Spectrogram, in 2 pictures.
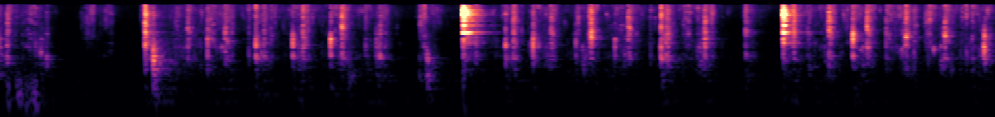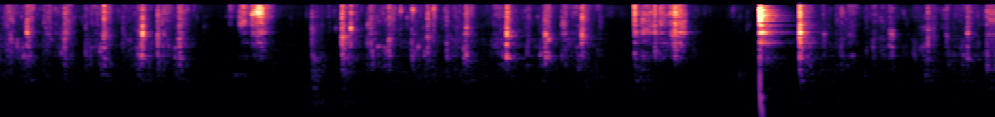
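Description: A spoon stirring besan batter thick with chopped onion, tomato and chilli in a glass bowl: irregular clinks and scrapes of the spoon against the glass, with a few brief pauses.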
